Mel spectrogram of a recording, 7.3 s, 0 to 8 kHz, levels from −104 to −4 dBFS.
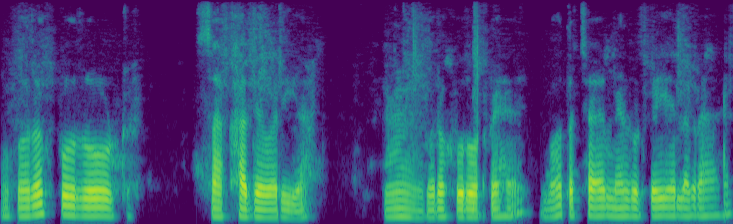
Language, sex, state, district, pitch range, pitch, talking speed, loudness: Hindi, male, Uttar Pradesh, Deoria, 105-115 Hz, 110 Hz, 165 wpm, -23 LUFS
